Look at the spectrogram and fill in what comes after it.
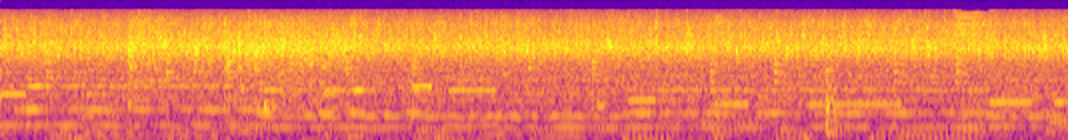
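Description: Blue crabs and sliced jalapeños frying in olive oil in a pan, giving a steady, even sizzle.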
